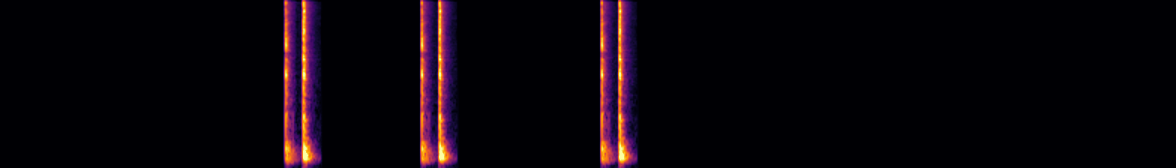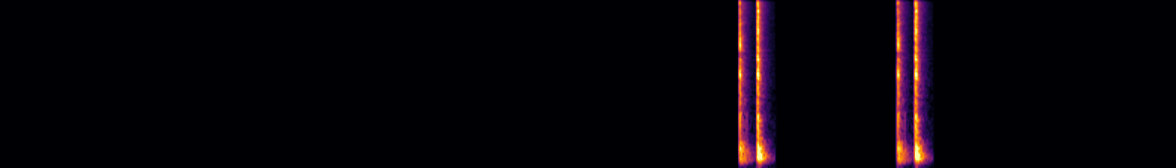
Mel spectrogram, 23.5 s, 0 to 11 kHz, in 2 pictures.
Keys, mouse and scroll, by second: 2.6 Return, 2.6 KP_9, 2.6 KP_1, 2.7 click, 4.2 click, 6.0 click, 9.0 middle click, 10.1-11.8 middle drag, 12.2-12.6 scroll down 1, 13.7 middle click, 19.1 click, 20.7 click.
